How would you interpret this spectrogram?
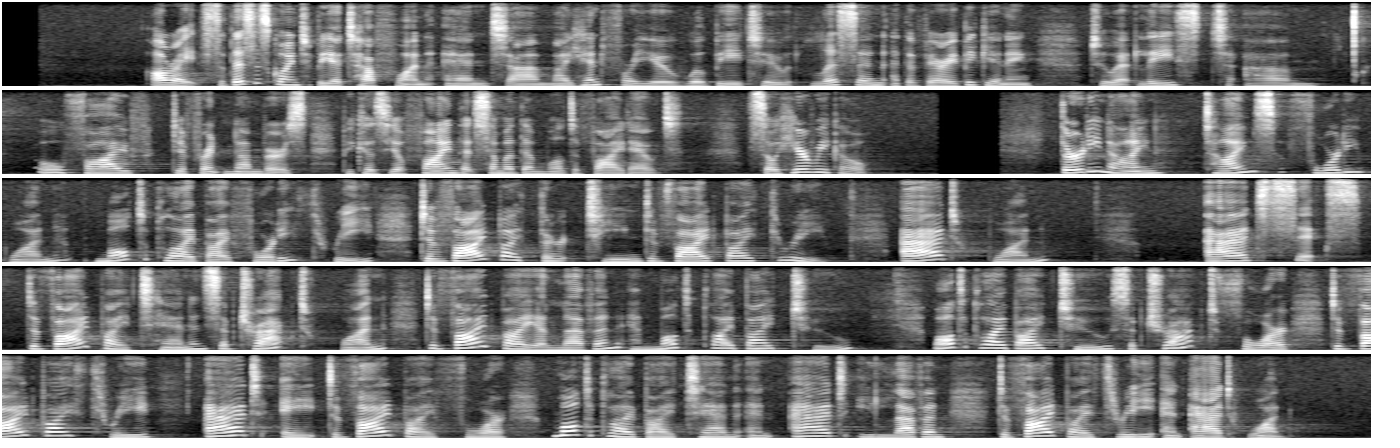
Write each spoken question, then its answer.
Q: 39 times 41, multiply by 43, divide by 13, divide by 3. Add 1, add 6, divide by 10 and subtract 1, divide by 11 and multiply by 2. Multiply by 2, subtract 4, divide by 3, add 8, divide by 4, multiply by 10, and add 11, divide by 3, and add 1.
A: And the answer is 28.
